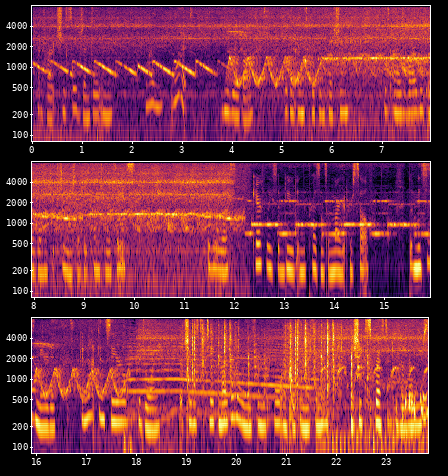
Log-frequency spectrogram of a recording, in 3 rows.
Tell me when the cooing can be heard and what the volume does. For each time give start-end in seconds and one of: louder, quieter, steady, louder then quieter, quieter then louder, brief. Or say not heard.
17.5-23.8 louder.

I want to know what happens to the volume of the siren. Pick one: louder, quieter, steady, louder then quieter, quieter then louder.
steady.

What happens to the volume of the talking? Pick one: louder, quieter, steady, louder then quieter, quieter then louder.
louder.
